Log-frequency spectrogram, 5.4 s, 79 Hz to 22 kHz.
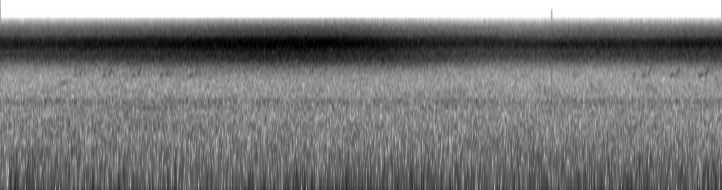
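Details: Periodical cicadas (Magicicada tredecassini) in an organized, synchronizing chorus at a forest edge by a baseball trail near DeValls Bluff, Arkansas, June 7, 2015: a dense high buzzing wall that swells and fades once across five seconds.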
